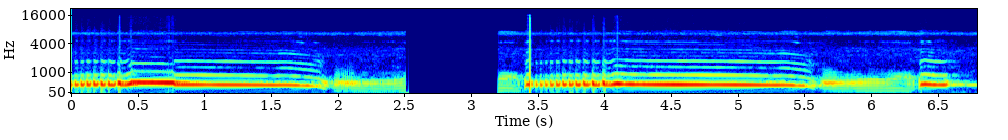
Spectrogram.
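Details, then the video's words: Puter pelung dove calling as a lure to prompt young doves into singing: two long drawn-out coos, each opening with a rapid rolling pulse, then a steady mid-pitched tone that slides down at the end, with a pause between. "SUARA PANCINGAN BURUNG PUTER PELUNG GACOR COCOK UNTUK MASTERAN PUTER MUDA"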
